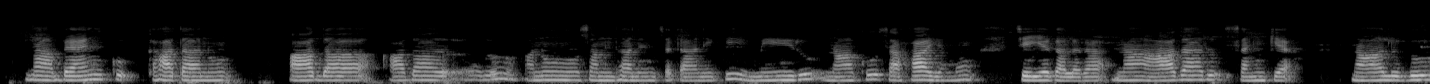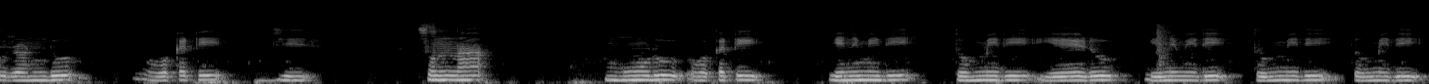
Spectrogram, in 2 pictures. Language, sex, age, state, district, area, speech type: Telugu, female, 60+, Andhra Pradesh, Krishna, urban, read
